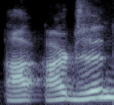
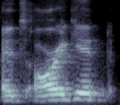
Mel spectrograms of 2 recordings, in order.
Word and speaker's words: Arjun: Arjun or Argin, what's the right pronunciation? I go by either. It's Argid by uh what I've been named, but I've heard Arjun.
